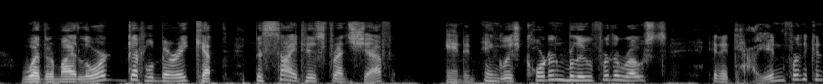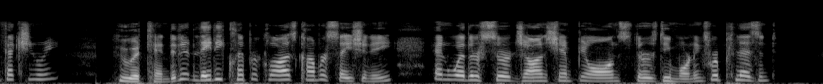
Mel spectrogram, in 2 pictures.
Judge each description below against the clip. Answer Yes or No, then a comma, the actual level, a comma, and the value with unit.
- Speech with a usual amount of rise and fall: No, wide, 5.8 semitones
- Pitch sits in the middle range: Yes, medium, 175 Hz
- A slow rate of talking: Yes, slow, 130 wpm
